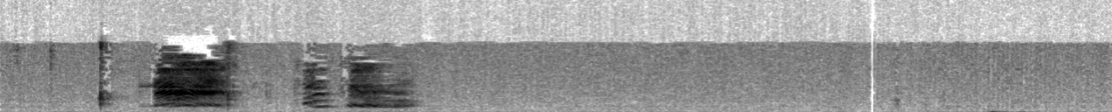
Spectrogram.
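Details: Pet female guinea pig telling her keeper what she wants, giving two loud, high squealing calls in quick succession, the first longer and steady, the second shorter and broken, then quiet indoor room with a faint knock.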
